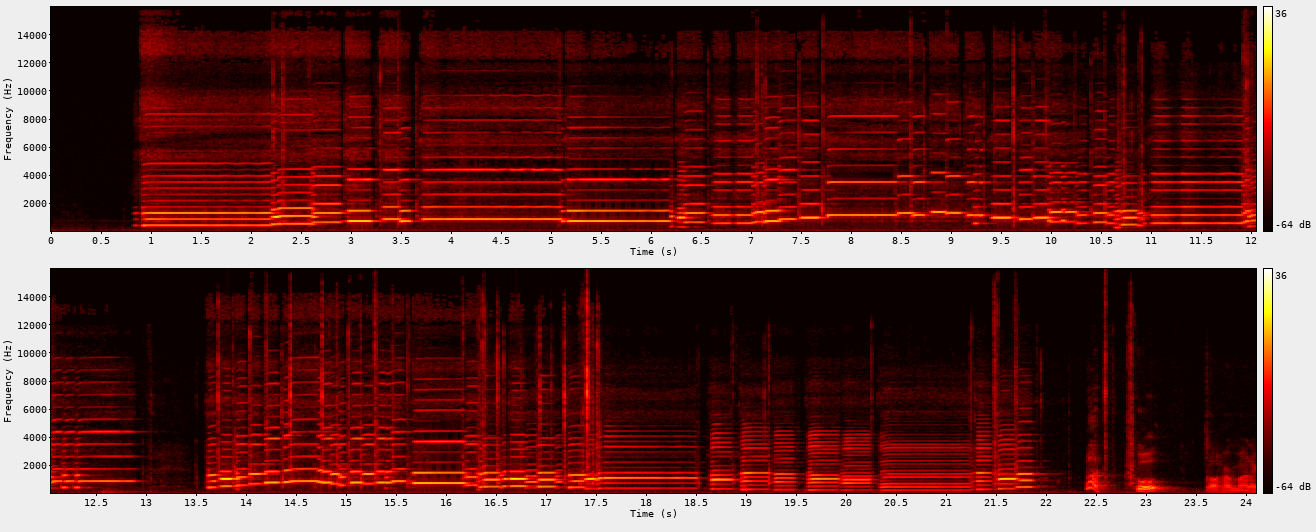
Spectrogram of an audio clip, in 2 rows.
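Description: Yamaha YDS-150 digital saxophone played on its C01 preset, one of its non-saxophone instrument voices. It plays a melody of held notes and quick runs in two phrases with a short break near the middle, the second phrase ending on low notes.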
